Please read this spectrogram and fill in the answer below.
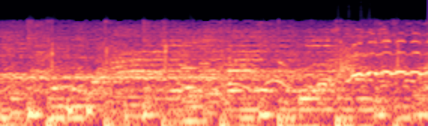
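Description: Choir singing a hymn with many voices over a steady low beat. Near the end a high, wavering voice comes in and holds a note above them.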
